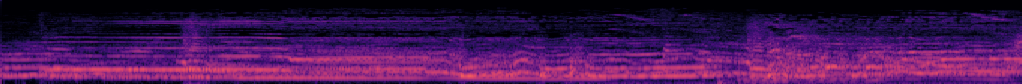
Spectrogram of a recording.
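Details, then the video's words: Dogs howling: sustained steady tonal howls with strong harmonics, then a surge of wavering, rising and falling howls from overlapping voices toward the end. "Köpek Uluma sesi/dog Howling sound"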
